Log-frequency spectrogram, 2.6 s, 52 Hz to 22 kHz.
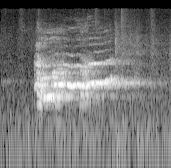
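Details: Beagle from a Maine kennel baying while chasing snowshoe hare during summer conditioning on 14 July 2019; one long drawn-out harmonic bay, steady then fading over about a second, followed by brief speech.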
